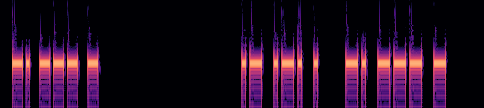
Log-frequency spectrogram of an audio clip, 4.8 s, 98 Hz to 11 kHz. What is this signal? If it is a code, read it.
Morse code, heard as a keyed tone, about 41 wpm, 700 Hz. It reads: NOT ARE NOT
